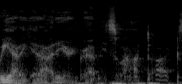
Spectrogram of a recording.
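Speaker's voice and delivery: whispered. Telling a story about wanting hot dogs, quoting what he whispered to everybody: retelling a whisper. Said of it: "I'm just like whispering to everybody like".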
